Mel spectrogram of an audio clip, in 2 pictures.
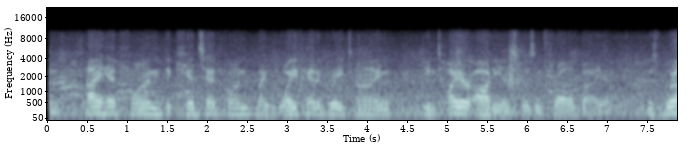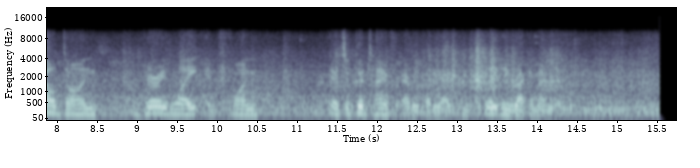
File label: Testimonial Father at Corporate Event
